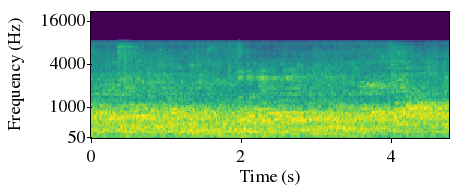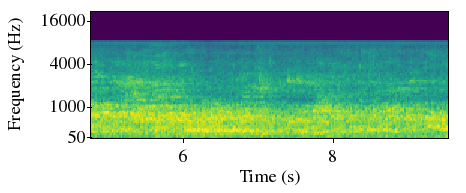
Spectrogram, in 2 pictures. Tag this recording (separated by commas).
Speech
